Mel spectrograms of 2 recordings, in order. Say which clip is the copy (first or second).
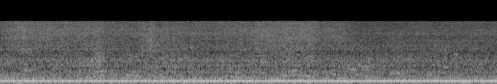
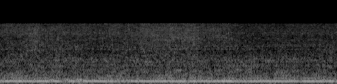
second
